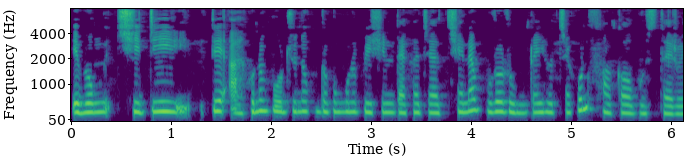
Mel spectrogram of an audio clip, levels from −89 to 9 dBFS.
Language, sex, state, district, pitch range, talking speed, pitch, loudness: Bengali, female, West Bengal, Jalpaiguri, 235-260 Hz, 165 wpm, 245 Hz, -19 LUFS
